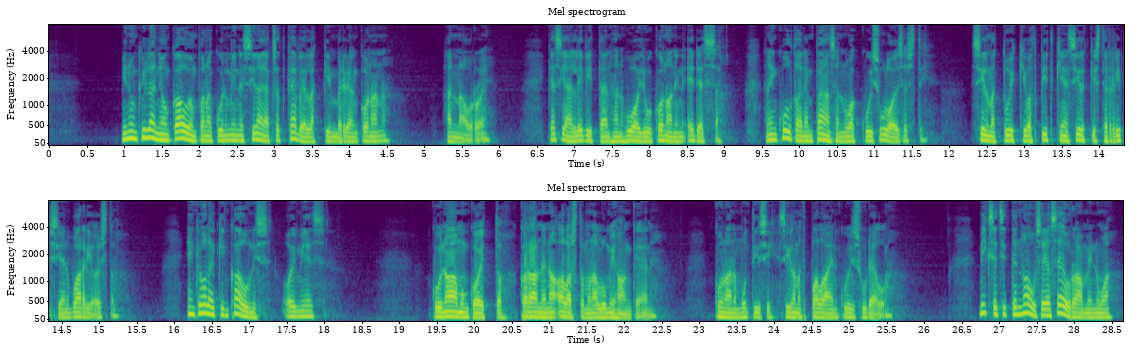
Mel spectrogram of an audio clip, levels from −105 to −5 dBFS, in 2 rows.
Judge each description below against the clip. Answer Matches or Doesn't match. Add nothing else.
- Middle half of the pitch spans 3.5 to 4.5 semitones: Matches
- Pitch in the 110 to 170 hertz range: Matches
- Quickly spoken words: Doesn't match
